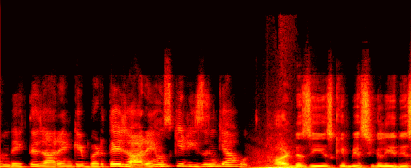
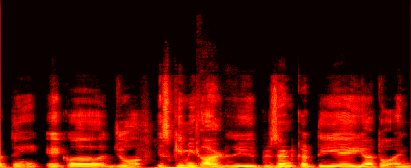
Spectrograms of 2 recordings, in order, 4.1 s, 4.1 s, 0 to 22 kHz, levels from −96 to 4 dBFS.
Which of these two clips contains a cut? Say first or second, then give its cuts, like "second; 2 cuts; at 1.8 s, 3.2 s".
first; 1 cut; at 2.6 s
